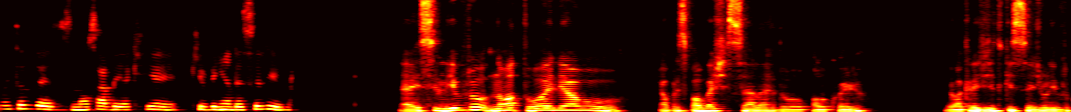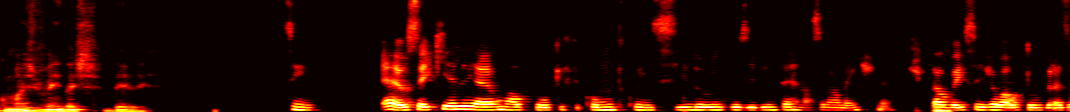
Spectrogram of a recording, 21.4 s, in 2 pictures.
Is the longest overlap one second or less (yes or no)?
yes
